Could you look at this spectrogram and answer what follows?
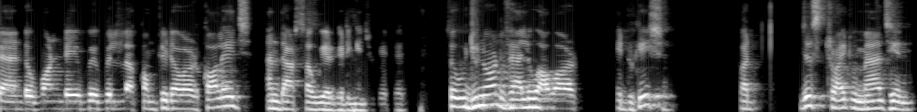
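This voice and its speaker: Fast-talking, high-pitched Bengali-accented man teaching. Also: a little mellow, low-quality recording. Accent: Bengali Indian English. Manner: emphatic, rhetorical questions and repetition. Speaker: public speaking and spoken English teacher. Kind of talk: classroom lecture switching between English and Bengali.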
